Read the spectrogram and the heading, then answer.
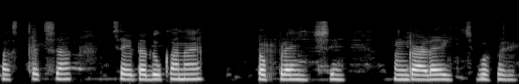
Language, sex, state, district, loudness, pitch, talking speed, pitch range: Marathi, female, Maharashtra, Chandrapur, -16 LUFS, 235 Hz, 70 wpm, 225-250 Hz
